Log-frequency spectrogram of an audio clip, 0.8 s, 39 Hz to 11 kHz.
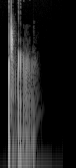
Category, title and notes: Sound effects > Other mechanisms, engines, machines
Lawn Bowl-Single-Contact-02
Third of a four part set of single contacts. This one is harder and sharper. (actually Billiard Ball is included.) It might include "The Kitty" in the contact. A Kitty is the smaller white ball that is the "target" for the set.
Wooden, Contact, Bowl, LawnBowls, Balls, Sport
